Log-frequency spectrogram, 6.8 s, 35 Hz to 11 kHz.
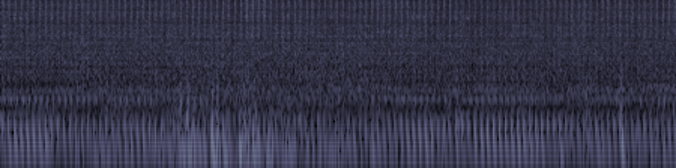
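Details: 1970 Bolens 1253 garden tractor, single-cylinder, warmed up after first run in years on a drive: uneven loping chug, speed hunting, revs up a lot when load removed, possible governor problem; occasional blue smoke, valves suspected.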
